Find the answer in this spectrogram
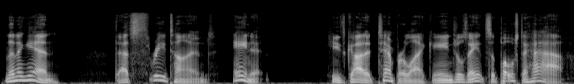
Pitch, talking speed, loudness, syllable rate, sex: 120 Hz, 155 wpm, -21 LUFS, 5.3 syllables/s, male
